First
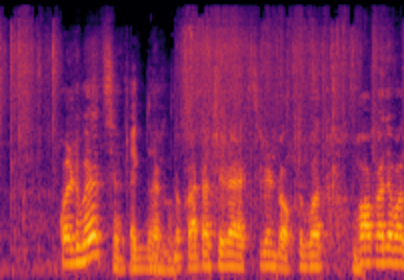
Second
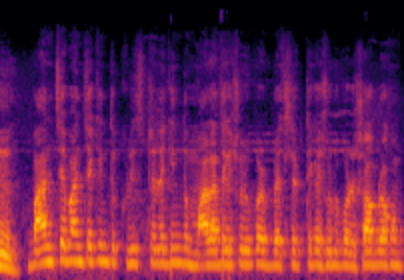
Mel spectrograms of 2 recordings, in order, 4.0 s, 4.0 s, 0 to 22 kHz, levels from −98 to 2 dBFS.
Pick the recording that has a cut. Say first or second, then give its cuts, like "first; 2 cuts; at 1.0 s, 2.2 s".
first; 1 cut; at 1.8 s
